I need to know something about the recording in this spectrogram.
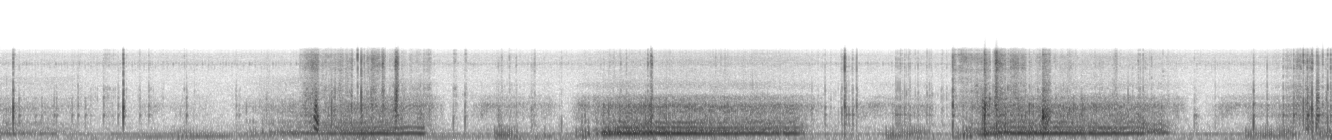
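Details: Snoring: low rumbling, vibrating breaths recurring about every three seconds, with clicks and room noise.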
